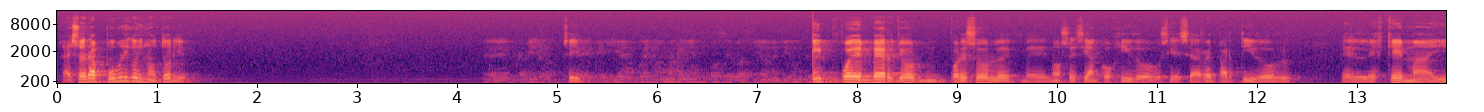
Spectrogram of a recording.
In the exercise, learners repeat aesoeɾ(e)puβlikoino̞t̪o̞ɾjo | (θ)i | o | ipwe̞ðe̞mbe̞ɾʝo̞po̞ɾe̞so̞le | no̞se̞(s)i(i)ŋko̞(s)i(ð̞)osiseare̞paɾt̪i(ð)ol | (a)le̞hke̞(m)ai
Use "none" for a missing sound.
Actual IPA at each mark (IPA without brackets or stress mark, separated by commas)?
a, s, s, a, x, ð̞, ð, e, m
